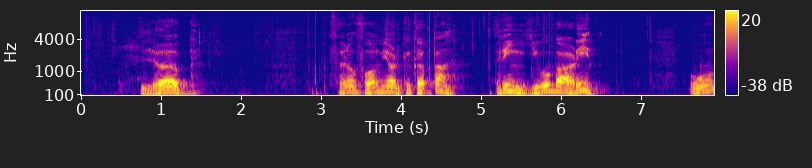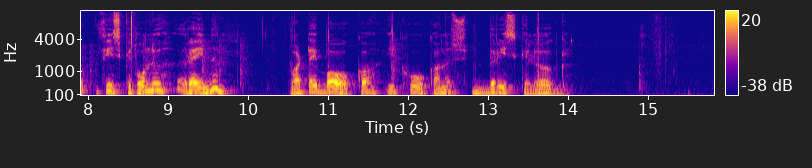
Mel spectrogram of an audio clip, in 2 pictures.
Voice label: log, Numedalsmål; Døme: einerlog, humlelog,....

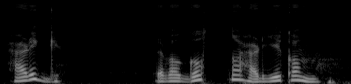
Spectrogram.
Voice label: "hæLg", Numedalsmål; Dæ va gått når hæLje kåm.

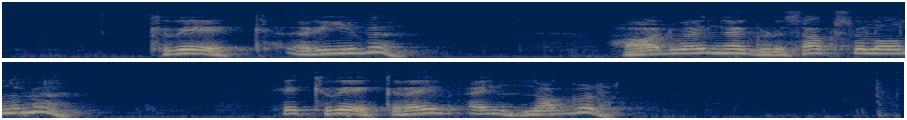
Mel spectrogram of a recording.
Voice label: kvekrive, Numedalsmål; Har du ei negLesaks o låne me? E kvekreiv ein nagL.

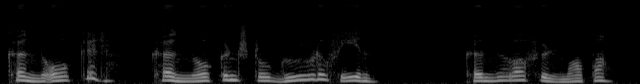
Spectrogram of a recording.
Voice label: konnaker, Numedalsmål; Substantiv hankjønn

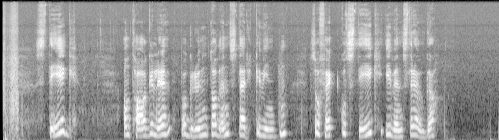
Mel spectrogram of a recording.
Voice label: steg, Numedalsmål

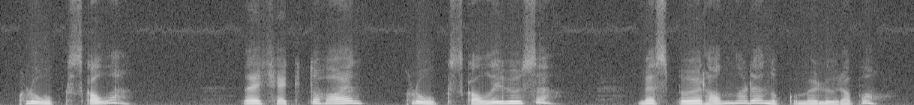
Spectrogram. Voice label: kLokskalle, Numedalsmål

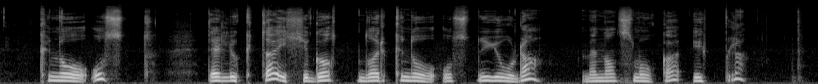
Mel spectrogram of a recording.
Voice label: knåost, Numedalsmål

